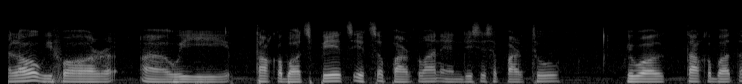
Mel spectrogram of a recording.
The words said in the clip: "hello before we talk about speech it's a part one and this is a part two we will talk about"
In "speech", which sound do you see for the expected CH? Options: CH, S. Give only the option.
S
